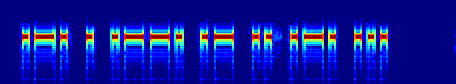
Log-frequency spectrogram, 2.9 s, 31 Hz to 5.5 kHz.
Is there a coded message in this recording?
Yes: Morse code from 0.1 to 2.4 s, heard as a keyed tone, about 30 wpm, 570 Hz. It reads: REPAIRS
